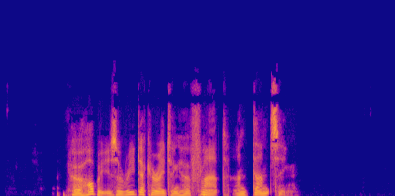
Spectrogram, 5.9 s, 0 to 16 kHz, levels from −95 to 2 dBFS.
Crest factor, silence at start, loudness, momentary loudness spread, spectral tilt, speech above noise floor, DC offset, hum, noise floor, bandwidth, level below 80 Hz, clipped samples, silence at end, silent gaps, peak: 20 dB; 0.95 s; -21 LUFS; 9 LU; -4.5 dB/octave; 68 dB; under 0.1%; none; -90 dBFS; 10 kHz; -54 dBFS; under 0.1%; 1.55 s; none; -4 dBFS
